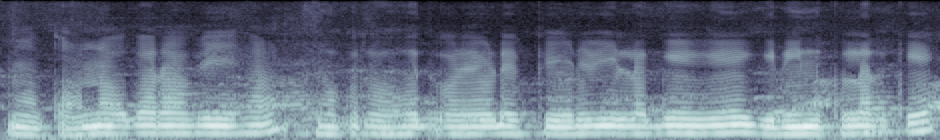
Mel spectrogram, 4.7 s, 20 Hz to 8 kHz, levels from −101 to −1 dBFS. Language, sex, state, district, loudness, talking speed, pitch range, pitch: Hindi, male, Chandigarh, Chandigarh, -16 LUFS, 140 wpm, 110-120 Hz, 115 Hz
